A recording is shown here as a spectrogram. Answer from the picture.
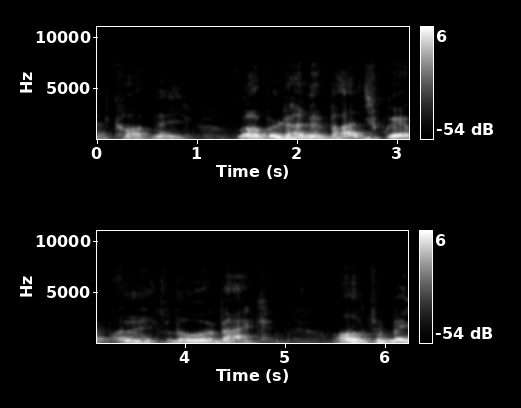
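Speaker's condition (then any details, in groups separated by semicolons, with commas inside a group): Cerebral palsy; from birth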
